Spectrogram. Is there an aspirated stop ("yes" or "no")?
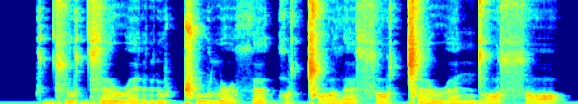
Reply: no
